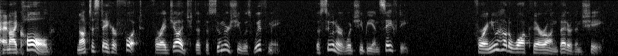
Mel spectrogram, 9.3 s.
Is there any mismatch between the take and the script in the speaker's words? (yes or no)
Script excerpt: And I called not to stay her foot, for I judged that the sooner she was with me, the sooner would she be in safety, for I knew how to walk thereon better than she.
no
